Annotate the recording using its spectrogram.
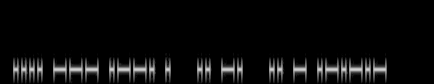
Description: Morse code, heard as a keyed tone, about 30 wpm, 700 Hz. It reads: HOPE IN IT.
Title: Sentences from Top 1600 Words 30wpm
